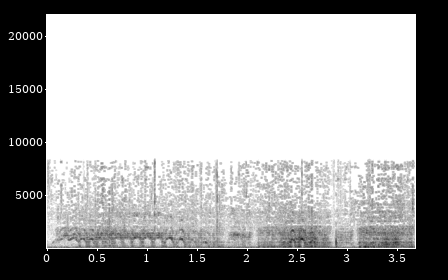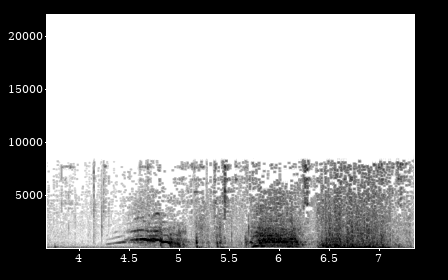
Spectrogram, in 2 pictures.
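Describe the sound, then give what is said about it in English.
A horse whinnies loudly in strained, distressed bursts as it struggles, dying, and goes down, its wavering cries rising and falling over a few seconds, followed by harsh, noisy thrashing sounds. “That horse is dying hard.”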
